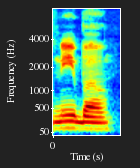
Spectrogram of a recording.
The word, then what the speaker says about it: N3bo: he goes by uh nebo it looks like n3bo but it's pronounced nebo his profession he's a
